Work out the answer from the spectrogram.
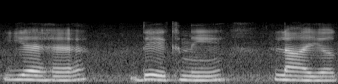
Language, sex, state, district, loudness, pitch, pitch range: Hindi, female, Haryana, Rohtak, -15 LUFS, 205 Hz, 190-220 Hz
